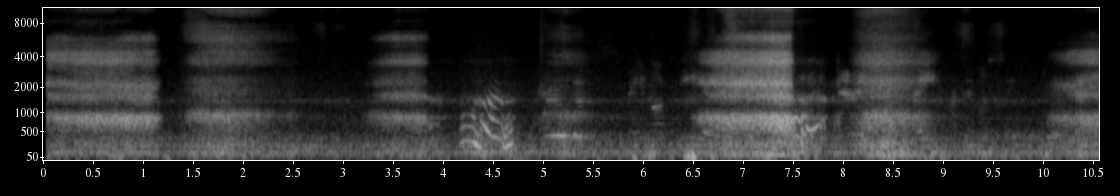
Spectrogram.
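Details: Raspy snoring breaths with a brief high squeaking whistle mid-breath in a noisy room; snoring with a squeaky airway sound.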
